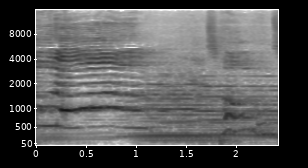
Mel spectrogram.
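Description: A woman singing a gospel sermonic solo into a microphone. She holds a long wavering note through the first second, then goes on with the phrase over steady held accompaniment.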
